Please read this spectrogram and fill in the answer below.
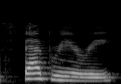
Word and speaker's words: February: In February, again, first syllable.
